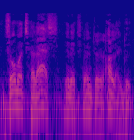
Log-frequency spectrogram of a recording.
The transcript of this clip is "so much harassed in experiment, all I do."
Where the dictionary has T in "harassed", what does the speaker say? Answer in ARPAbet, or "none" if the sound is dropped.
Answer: none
